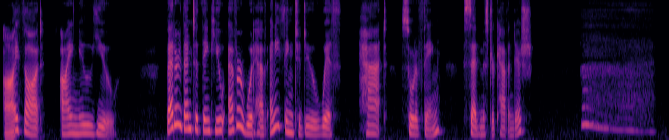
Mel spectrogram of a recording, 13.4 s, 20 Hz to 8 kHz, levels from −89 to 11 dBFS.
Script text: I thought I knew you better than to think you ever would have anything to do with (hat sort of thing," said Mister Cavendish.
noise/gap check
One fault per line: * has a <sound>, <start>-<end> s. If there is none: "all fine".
* has a sigh, 11.6-13.2 s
